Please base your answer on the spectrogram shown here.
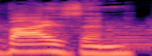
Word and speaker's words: Bison: The North Dakota State Bison, pronounced by locals with a Z, not an S, is the football program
